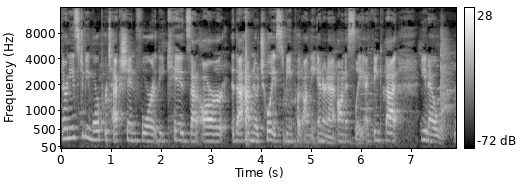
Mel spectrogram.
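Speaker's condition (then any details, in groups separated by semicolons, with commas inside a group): No condition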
